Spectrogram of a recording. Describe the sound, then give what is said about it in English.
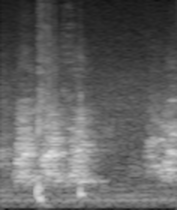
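Several sharp dog barks in quick succession, fairly loud, with a couple of dogs yapping over each other and no talking. “What are those dogs doing?”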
